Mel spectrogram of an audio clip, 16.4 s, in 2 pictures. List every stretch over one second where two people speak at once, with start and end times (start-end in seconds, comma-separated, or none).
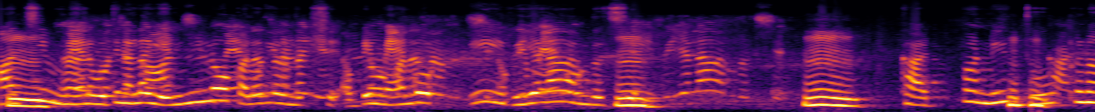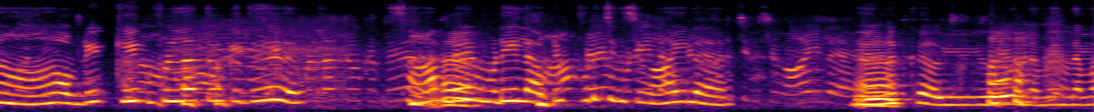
0.5-4.3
